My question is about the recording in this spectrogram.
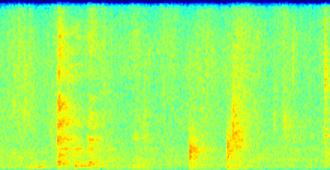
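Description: A class of young children turning slowly on the spot: feet shuffling and scuffing on a tiled floor in a few short bursts, with scattered soft children's voices.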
